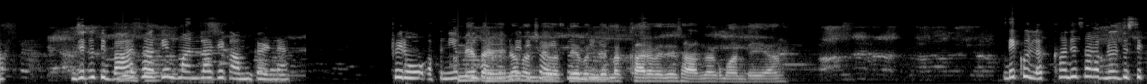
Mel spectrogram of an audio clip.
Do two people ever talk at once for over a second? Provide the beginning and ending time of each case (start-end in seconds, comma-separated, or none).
4.5-6.1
